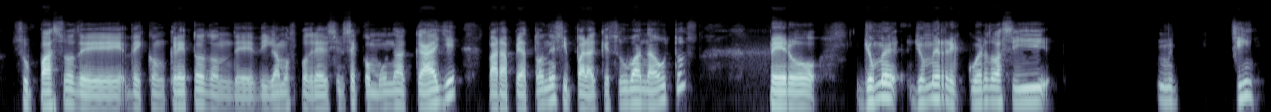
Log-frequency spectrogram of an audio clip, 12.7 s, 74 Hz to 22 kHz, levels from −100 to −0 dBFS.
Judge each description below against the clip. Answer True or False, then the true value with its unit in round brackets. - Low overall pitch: True (110 Hz)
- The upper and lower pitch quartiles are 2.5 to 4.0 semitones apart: False (4.6 semitones)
